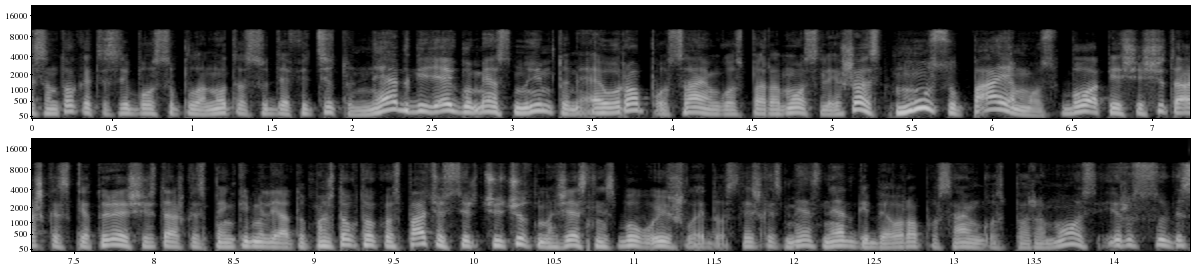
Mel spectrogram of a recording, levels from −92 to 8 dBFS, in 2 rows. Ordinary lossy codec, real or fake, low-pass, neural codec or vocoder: AAC, 96 kbps; fake; 9.9 kHz; vocoder, 22.05 kHz, 80 mel bands, Vocos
